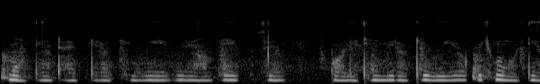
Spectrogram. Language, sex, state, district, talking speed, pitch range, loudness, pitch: Hindi, female, Uttar Pradesh, Hamirpur, 220 wpm, 190-205 Hz, -36 LUFS, 195 Hz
